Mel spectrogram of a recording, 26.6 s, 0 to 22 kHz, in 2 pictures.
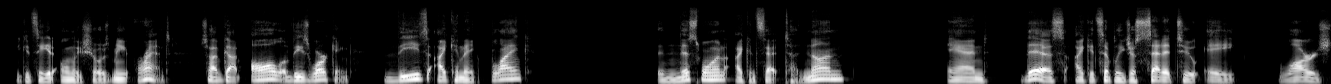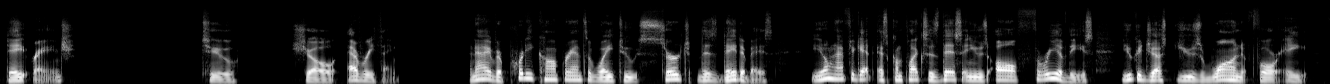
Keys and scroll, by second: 4.9 BackSpace, 5.2 Return, 13.0 0, 13.5 Return, 16.1 5, 16.7 Return.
